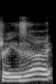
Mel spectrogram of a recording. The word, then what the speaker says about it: Reza: Uh, I mean, I think it's is it hard to pronounce Reza if you are.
